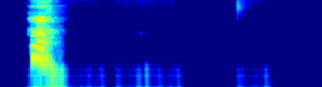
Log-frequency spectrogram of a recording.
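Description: A man's single short, breathy "huh" with a falling pitch, like a scoffing sigh.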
